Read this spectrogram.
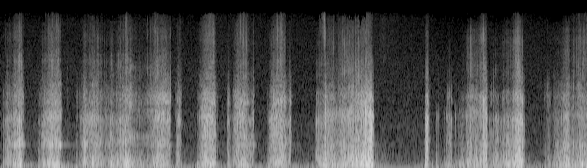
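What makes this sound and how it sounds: Long glittery nails scratch two small, soft, porous black foam windscreens on the mics of a Tascam recorder. Heard are about fifteen irregular bursts of deep, close, rumbling scraping and rustling, mostly low with little high-end content, with a brief silence just after the middle.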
